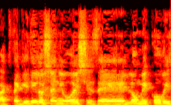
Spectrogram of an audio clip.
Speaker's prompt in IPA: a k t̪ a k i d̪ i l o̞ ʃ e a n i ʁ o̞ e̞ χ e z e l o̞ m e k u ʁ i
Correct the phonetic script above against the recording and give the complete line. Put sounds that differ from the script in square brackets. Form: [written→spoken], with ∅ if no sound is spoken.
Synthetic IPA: a k t̪ a [k→ɡ] i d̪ i l o̞ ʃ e a n i ʁ o̞ e̞ [χ→ʃ] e z e l o̞ m e k [u→o] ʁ i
